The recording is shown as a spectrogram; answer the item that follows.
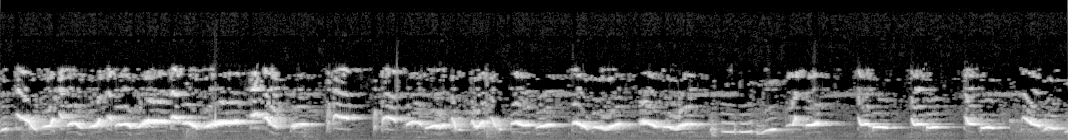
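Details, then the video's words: Masteran recording of a wambi for teaching captive birds song: a long, nearly unbroken stream of bright whistled notes, rapidly rising and falling, with brief gaps and one lower dipping phrase near the end. "SUARA MASTERAN BURUNG WAMBI BELAJAR BUNYI PASTI IKUT NYAUT"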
